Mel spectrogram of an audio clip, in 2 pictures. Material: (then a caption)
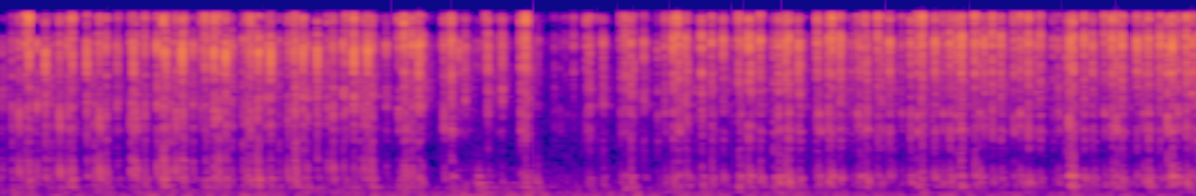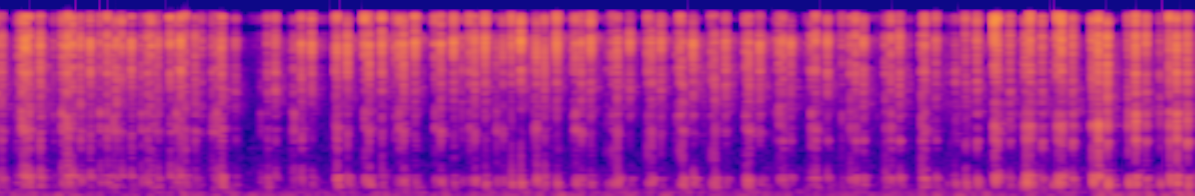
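Plastic. Long dark painted nails tap fast on a small, hollow, clear plastic Garnier Fructis hair serum pump bottle with a green pump top that appears to hold clear liquid. The result is a dense, continuous stream of quick, sharp, bright clicks, with almost nothing in the low end and very short decays.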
